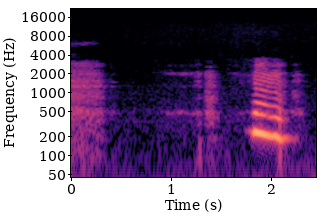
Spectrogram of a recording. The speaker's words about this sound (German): Seht, ich habe erstmal gegähnt oder hört es, ich habe erstmal gegähnt und dann am Ende, wenn das Gähnen vorbei ist, einfach so ein Njam, Njam, Njam, Njam ausplätschern lassen.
